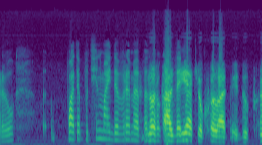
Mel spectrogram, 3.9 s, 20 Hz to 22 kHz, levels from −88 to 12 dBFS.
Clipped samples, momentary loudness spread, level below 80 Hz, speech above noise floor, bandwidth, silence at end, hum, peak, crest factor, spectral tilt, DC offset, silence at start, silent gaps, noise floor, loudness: under 0.1%; 16 LU; -52 dBFS; 28 dB; 16 kHz; 0 s; 50 Hz at -65 dBFS; 0 dBFS; 16 dB; -4.5 dB/octave; under 0.1%; 0 s; none; -43 dBFS; -14 LUFS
